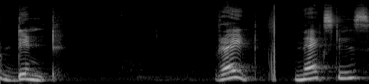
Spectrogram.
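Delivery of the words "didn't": "Didn't" said as one clipped word; fuse "Didn't" into a single word; contraction. Shown as a demonstration. Teacher giving the short form to students, contracted. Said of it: "क्या pronounce करेंगे जब हम इसको ऐसे लिखेंगे".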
